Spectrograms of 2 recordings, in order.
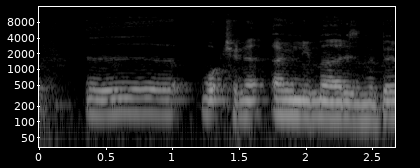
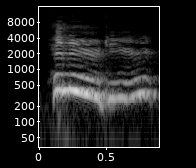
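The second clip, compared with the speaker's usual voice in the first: put-on squeaky old lady voice, much higher and louder; too-high old lady; 8 dB louder, slower than usual. Man overshooting his old lady impression, far too high. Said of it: "No, it's too high".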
